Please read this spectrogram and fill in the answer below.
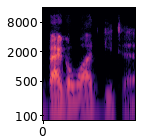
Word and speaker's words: Bhagavad Gita: And then I thought about things like the Bhagavad Gita or Bhagavad Gita, as you would pronounce it in Sanskrit.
